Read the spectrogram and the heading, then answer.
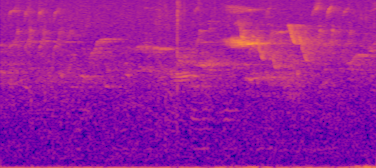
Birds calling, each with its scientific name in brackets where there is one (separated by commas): Hawaii Creeper (Loxops mana), Yellow-fronted Canary (Crithagra mozambica)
